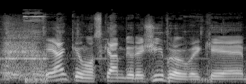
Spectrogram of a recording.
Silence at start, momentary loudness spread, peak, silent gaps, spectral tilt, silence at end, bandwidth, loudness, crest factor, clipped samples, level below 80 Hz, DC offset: 0 s; 3 LU; -2 dBFS; none; -2.5 dB/octave; 0 s; 13.5 kHz; -15 LUFS; 14 dB; under 0.1%; -58 dBFS; under 0.1%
